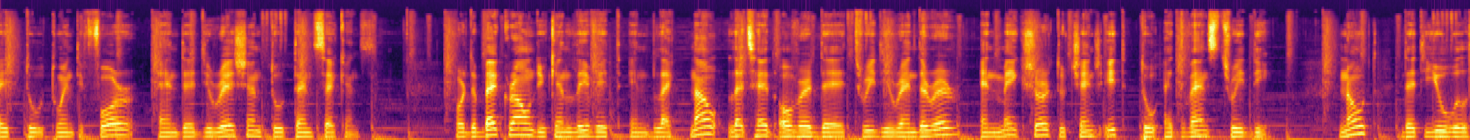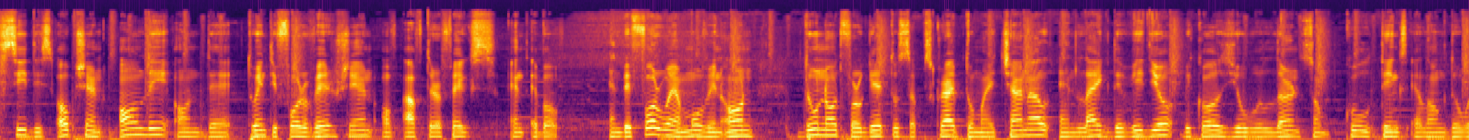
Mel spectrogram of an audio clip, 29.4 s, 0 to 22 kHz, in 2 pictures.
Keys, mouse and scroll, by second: 0.0-1.7 typing, 1.1 click, 2.5 click, 5.3 click, 6.8 click, 8.2 click, 17.9 click, 22.1 click.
